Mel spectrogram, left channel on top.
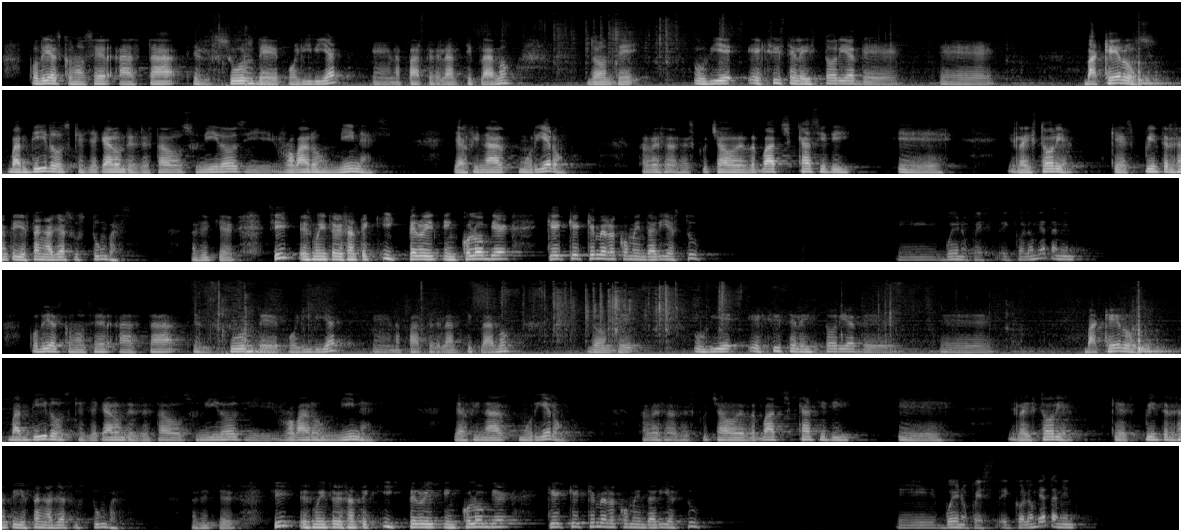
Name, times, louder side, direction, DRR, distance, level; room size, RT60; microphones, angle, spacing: voice 1, 0.0-3.4 3.7-5.4 5.8-6.4 6.9-9.0 9.4-9.9 10.8-11.5 11.8-15.5 16.3-17.4 18.2-20.3 20.7-21.2 21.9-22.5 22.9-24.8 25.5-30.6, left 4 dB, 75° left, 0.7 m, -24 dB
sound 1, 1.8-12.4, right 3 dB, 90° right, 1.3 m, -37 dB
voice 2, 32.5-34.3, right 3 dB, 40° right, 0.9 m, -32 dB
29.5 x 12.0 x 7.7 m
head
